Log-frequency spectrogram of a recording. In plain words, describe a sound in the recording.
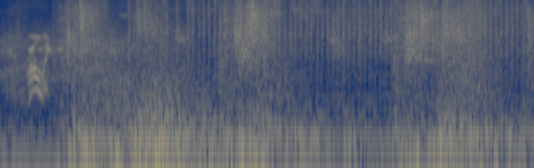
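Explosions rumble low and heavy.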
